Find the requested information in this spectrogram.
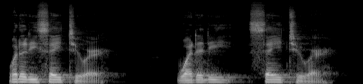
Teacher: Another feature of function words that you will notice is that, especially in American English, the H sounds will drop. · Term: H sound will drop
